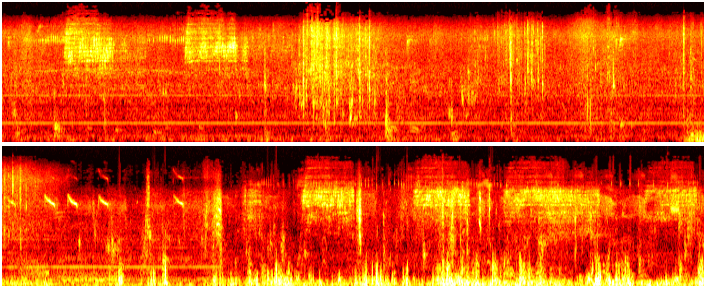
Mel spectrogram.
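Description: Wind buffeting the microphone on an open boat deck: a loud, gusting rumble that comes in about halfway and keeps rising. Before it, quiet open-water air with a faint steady hum and scattered short chirps.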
